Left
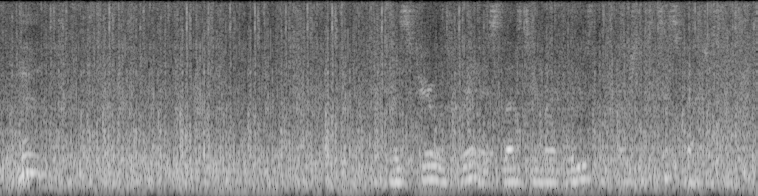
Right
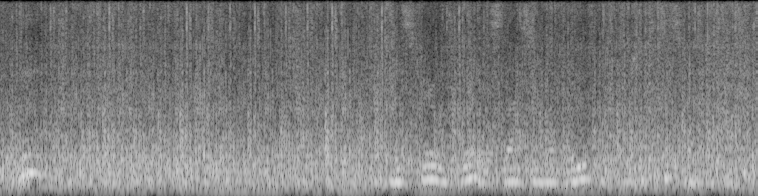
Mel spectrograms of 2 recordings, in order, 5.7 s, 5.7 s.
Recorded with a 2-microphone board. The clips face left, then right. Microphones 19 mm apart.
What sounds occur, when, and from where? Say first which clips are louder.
0.1 s breathing: left 1 dB; 50° left (ahead or behind), 1.3 m
2.9 s a man speaking: left 1 dB; 70° left (ahead or behind), 7.5 m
